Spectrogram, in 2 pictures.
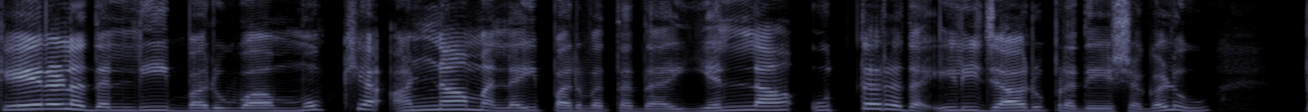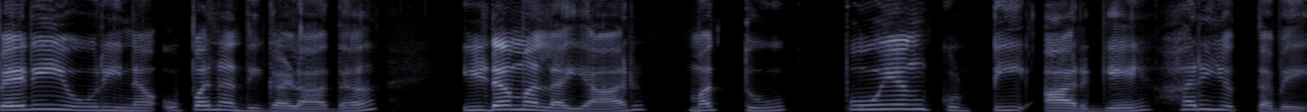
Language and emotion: Kannada, neutral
